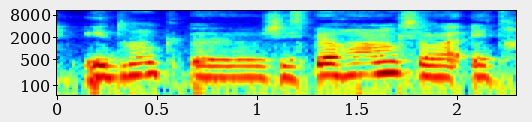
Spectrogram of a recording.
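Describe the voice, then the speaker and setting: Somewhat breathy and fairly low, a woman's voice moves at a moderate pace with fairly even intonation. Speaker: law student vlogger. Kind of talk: vlog. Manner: hesitant, many fillers; soft-spoken.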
